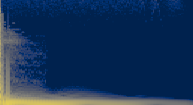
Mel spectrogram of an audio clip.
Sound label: long bass drum single hit C key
